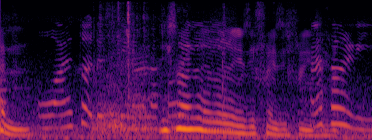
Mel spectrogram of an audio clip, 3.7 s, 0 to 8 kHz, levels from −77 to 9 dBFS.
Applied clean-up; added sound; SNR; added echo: none; Drawer open or close; 12 dB; none.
